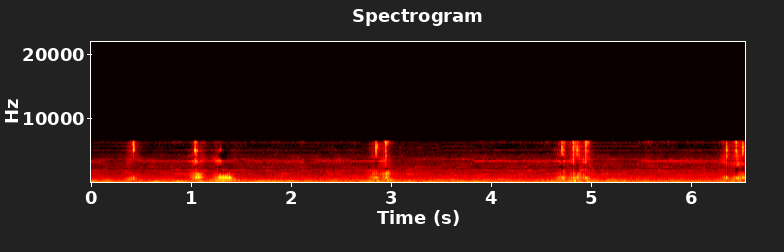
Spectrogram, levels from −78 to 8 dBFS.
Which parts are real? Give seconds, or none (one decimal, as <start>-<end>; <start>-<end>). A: 2.7-3.5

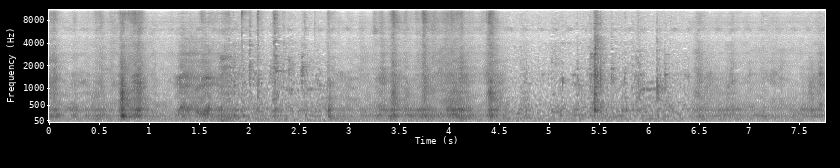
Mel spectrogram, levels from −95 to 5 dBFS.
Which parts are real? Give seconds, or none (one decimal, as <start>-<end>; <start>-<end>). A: 1.8-2.8; 4.6-6.4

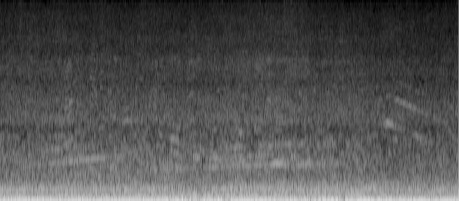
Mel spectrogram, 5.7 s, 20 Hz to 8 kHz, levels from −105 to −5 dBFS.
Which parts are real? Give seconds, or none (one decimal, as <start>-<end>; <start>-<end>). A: 0.0-2.1; 3.0-3.5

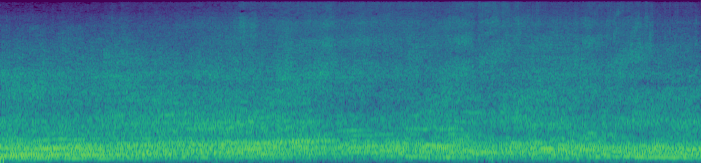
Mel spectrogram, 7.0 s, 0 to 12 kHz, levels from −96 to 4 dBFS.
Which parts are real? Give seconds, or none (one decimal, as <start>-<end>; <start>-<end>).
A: 0.0-1.0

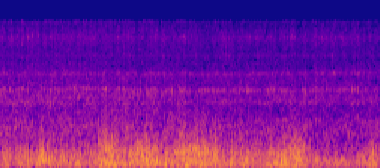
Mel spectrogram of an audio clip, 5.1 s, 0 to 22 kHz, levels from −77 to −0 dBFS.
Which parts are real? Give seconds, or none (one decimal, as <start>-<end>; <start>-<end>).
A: 0.0-1.9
